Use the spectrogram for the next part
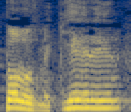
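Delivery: usual speaking voice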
